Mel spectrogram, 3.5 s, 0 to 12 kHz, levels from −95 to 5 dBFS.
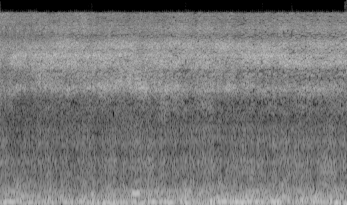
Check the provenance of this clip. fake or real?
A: fake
